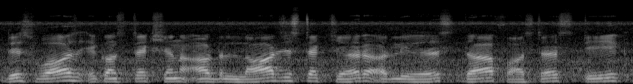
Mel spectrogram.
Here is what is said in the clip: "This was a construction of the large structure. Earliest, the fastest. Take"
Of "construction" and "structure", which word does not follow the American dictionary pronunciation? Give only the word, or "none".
structure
